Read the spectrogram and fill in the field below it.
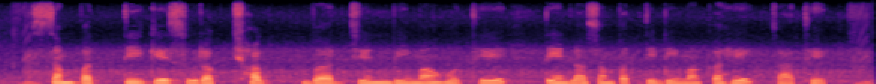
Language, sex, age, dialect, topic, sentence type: Chhattisgarhi, female, 25-30, Western/Budati/Khatahi, banking, statement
